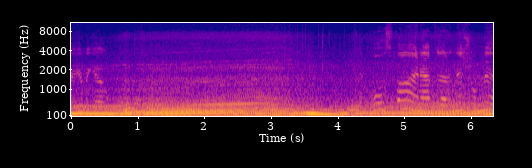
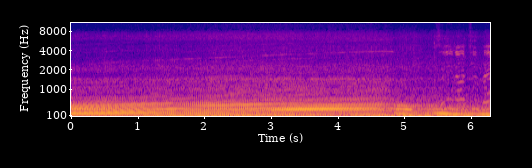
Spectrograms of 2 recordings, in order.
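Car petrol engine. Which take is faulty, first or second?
first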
